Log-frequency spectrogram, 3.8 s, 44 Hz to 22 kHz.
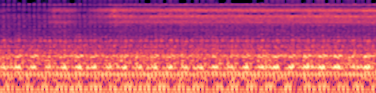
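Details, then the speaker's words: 2019 Ford Escape 1.5L EcoBoost with code P0496 and stumbling or hard starting after refuelling, at idle: constant airy vacuum hiss through the purge valve while it is commanded off, persisting when unplugged; purge valve stuck open. "is commanded to be off Okay so we've got vacuum I don't know if you can hear it we' got vacuum coming through this valve even though it's commanded off"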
